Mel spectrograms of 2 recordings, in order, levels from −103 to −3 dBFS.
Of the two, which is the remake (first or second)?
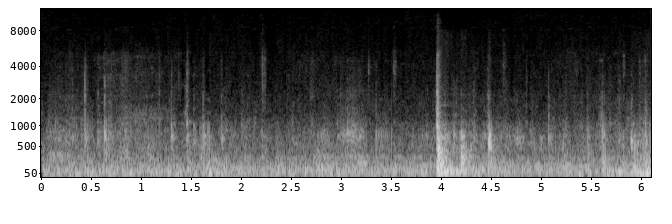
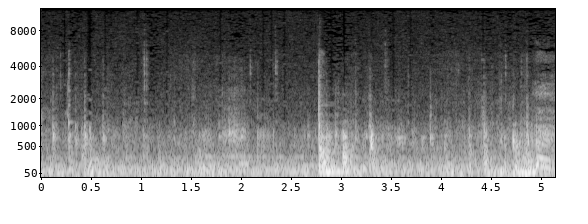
first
